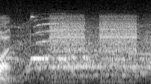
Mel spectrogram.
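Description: Game-show overbid buzzer sounding in three harsh blasts about half a second each, the last one starting near the end. It signals that every contestant's bid is over the actual retail price.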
